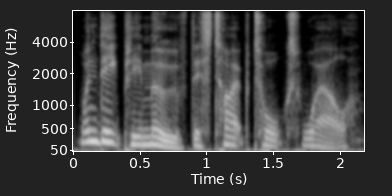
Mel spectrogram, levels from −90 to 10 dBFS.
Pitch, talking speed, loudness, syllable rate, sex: 150 Hz, 190 wpm, -17 LUFS, 4.8 syllables/s, male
